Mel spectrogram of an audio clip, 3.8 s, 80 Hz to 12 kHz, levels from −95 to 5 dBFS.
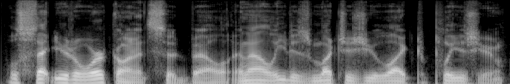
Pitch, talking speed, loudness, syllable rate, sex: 90 Hz, 315 wpm, -19 LUFS, 5.8 syllables/s, male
